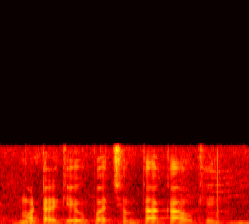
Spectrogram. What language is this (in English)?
Bhojpuri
